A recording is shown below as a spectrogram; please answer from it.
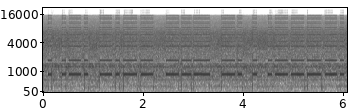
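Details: SAQ Grimeton 1924 Alexanderson alternator VLF transmitter on 17.2 kHz CW, December 1st 2024 centennial transmission: clean steady tone near 850 Hz in Morse dots and dashes over soft hum; normal CW keying.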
